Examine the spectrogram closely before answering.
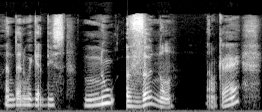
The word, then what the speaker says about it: nous venons: First person of the plural, it's nous, and then we get this nous venons, okay? Keep in mind that E is pronounced like E, so it's the, venons. Final S is not pronounced, okay?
